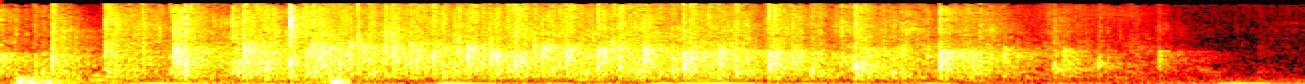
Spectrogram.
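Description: An audience applauds with a dense, steady patter of many hands clapping, holding at a fairly even level for about four seconds before thinning out and stopping.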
